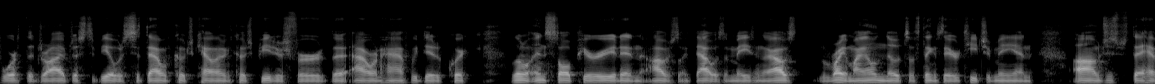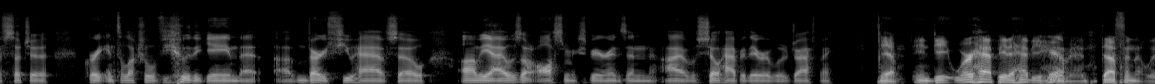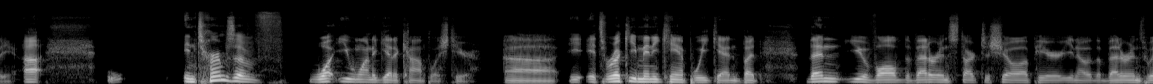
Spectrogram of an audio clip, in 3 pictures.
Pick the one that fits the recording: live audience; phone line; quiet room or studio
quiet room or studio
